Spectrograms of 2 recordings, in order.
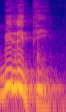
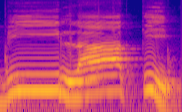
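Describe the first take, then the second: First: The middle vowel is a close 'i'. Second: The middle vowel is an open 'a'. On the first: "কলকাতান বন্ধু যারা আছে তারা উচ্চারণ করে এরকম" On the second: "মাঝে আছে আ"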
